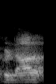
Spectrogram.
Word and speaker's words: Granada: Like in Granada, they drop syllables. So instead of Granada, they say Granada. Yeah, Granada. Yeah, they drop the D.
